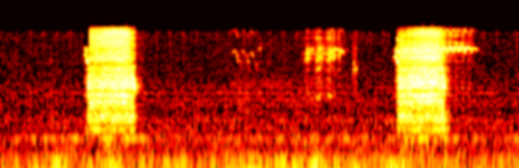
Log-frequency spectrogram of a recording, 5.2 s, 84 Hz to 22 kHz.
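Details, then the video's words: Barn owlets two weeks old at a school garden nest, begging at feeding time: two loud broad rasping hisses about half a second long, three seconds apart, with a fainter hiss between them. "Dinner time for 2 week-old Barn Owlets!"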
